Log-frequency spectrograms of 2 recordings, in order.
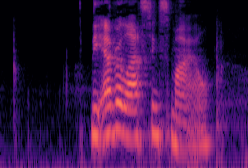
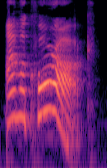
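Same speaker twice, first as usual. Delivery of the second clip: put-on high, loud, cheerful child voice; 13 semitones higher, 9 dB louder than usual. Korok introducing itself to Link, high cheerful chirp. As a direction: chirp it proudly. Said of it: "continued cheerfully".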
